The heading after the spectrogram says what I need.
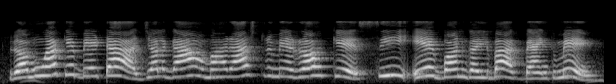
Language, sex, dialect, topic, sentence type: Bhojpuri, female, Southern / Standard, banking, question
